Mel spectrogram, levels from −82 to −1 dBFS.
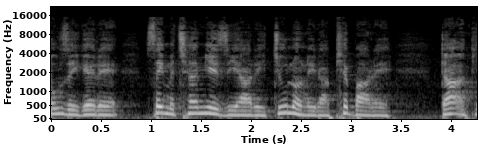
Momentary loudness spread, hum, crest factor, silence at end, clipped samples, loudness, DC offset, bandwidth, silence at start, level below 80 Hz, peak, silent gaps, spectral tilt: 6 LU; none; 16 dB; 0 s; under 0.1%; -26 LUFS; under 0.1%; 15 kHz; 0 s; -46 dBFS; -10 dBFS; none; -6 dB/octave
